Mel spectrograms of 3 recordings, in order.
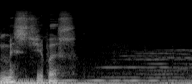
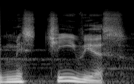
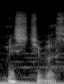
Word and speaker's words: mischievous: you pronounce the word mischievous quite a lot of people say mischievious and put an extra syllable in there it's mischievous apparently I think that's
